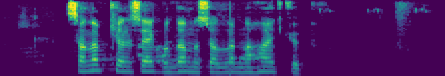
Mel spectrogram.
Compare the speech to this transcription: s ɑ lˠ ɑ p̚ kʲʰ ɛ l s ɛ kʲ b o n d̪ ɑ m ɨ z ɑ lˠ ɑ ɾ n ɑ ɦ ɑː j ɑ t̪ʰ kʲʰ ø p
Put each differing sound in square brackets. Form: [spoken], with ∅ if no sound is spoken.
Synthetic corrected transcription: s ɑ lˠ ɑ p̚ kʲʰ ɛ l s ɛ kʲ b [u] n d̪ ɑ m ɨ [s] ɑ [lˠː] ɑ ɾ n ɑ ɦ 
